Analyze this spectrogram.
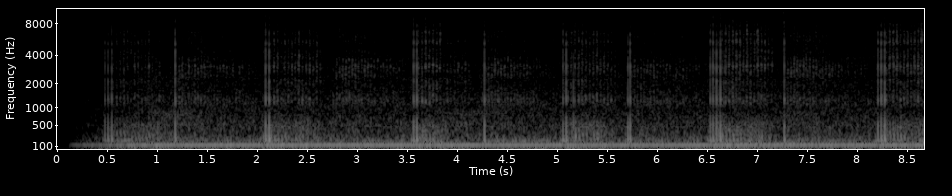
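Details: Domestic cat named Wylla Stout purring indoors: a steady, deep low rumble held without a break, with faint scattered clicks over it.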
